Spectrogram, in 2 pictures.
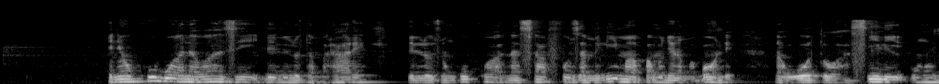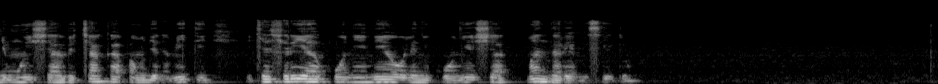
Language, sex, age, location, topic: Swahili, male, 25-35, Dar es Salaam, agriculture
